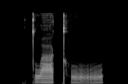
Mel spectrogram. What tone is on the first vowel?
rising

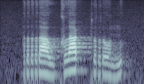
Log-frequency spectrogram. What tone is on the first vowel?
low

